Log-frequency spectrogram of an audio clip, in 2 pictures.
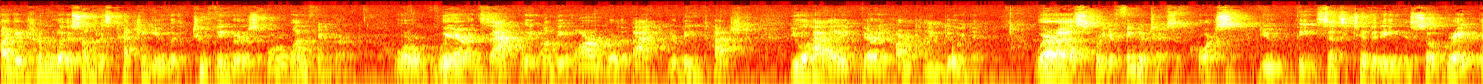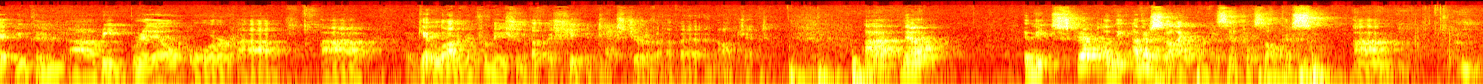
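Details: Adult male speaker; normal speech.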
